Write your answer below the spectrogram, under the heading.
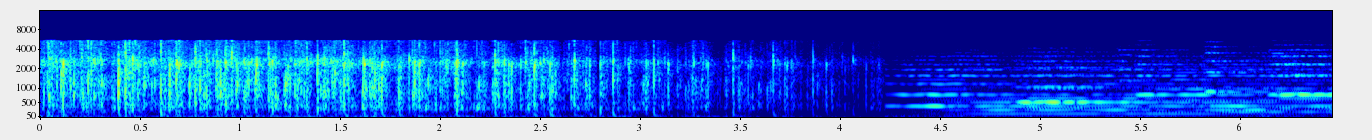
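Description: A loud round of applause for the cast of characters of the radio story The Kennel Caper, many hands clapping in a dense, crackling patter for about four seconds, then it cuts abruptly to sustained music.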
